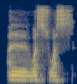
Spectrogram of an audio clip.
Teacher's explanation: suara menyerupai suara burung yang mengiringi ketika mengucapkan salah satu dari 3 huruf yaitu sod, sin, dan zai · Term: sofir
